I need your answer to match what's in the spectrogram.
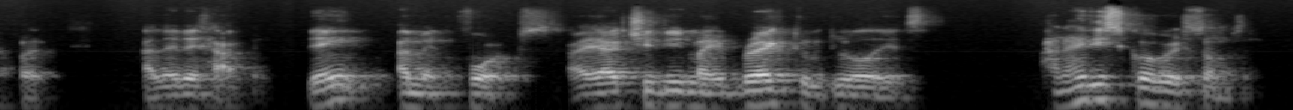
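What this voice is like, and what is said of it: Peruvian-accented English. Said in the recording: “hear my accent and say, oh, that Peruvian guy”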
